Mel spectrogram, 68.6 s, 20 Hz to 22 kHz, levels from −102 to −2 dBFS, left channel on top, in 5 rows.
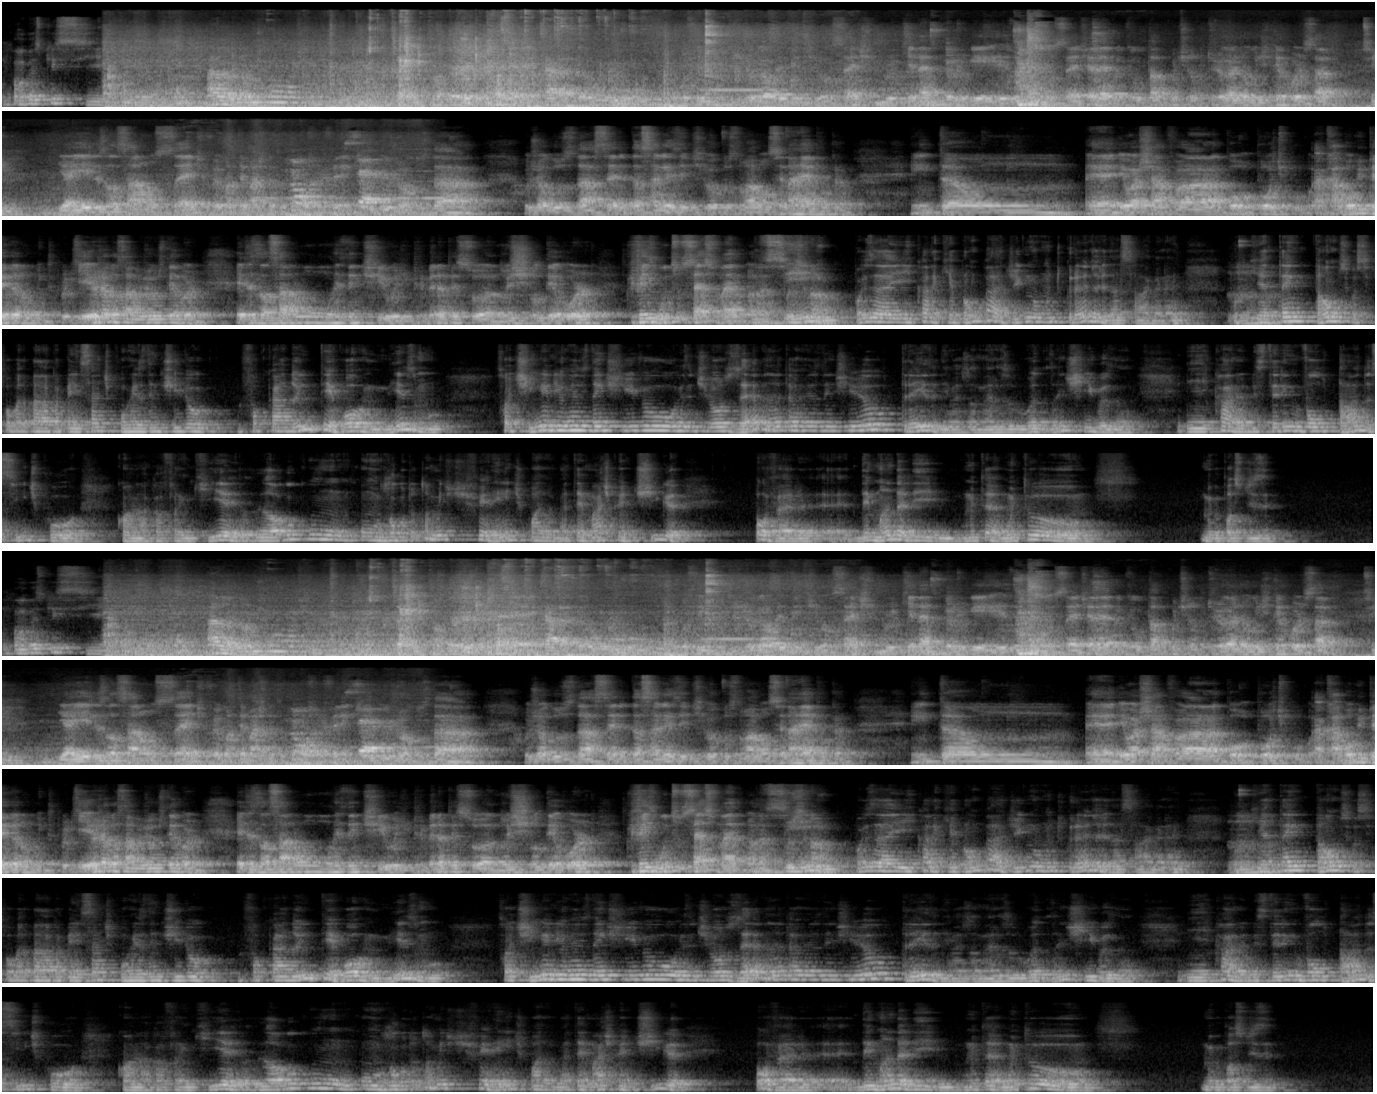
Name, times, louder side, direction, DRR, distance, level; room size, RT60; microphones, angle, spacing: voice 1, 0.0-1.6 2.0-4.1 9.2-9.5 13.6-13.9 34.9-39.3 39.8-43.3 43.7-45.6 46.2-52.5 52.8-55.7 56.1-61.8 62.5-66.1 66.9-67.6, left 1 dB, 85° left, 3 dB, 0.5 m, -36 dB
sound 1, 1.0-18.2, equal, 35° left, 0.4 m, -33 dB
voice 2, 2.1-2.5 3.9-13.7 14.1-18.5 18.7-27.9 28.2-33.3 33.7-35.7 39.7-40.2, equal, 5° left, -4 dB, 0.8 m, -32 dB
4.1 x 2.1 x 2.8 m, 0.81 s
head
